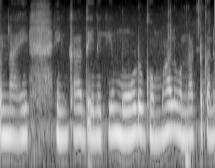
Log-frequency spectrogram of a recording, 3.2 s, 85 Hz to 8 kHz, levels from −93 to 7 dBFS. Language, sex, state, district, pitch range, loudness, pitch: Telugu, female, Andhra Pradesh, Anantapur, 205-220 Hz, -12 LUFS, 210 Hz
